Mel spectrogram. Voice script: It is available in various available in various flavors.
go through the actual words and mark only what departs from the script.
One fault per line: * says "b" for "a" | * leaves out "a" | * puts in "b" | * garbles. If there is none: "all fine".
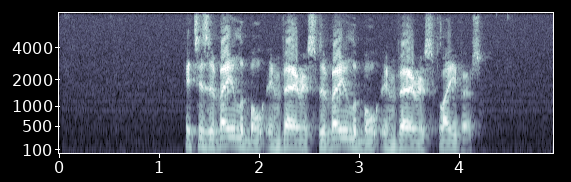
all fine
